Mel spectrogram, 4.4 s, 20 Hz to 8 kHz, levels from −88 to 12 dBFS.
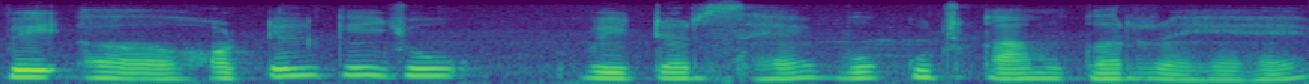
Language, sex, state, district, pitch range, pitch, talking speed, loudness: Hindi, male, Gujarat, Valsad, 150-200 Hz, 165 Hz, 165 wpm, -18 LUFS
